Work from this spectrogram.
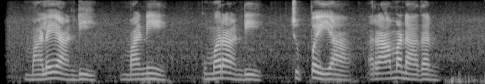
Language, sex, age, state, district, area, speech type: Tamil, female, 18-30, Tamil Nadu, Sivaganga, rural, spontaneous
